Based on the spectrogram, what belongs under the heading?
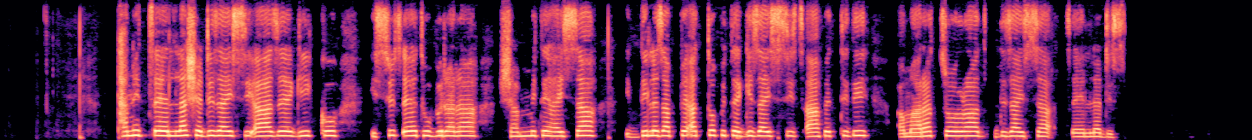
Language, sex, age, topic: Gamo, female, 25-35, government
